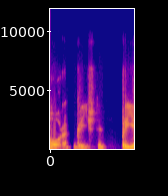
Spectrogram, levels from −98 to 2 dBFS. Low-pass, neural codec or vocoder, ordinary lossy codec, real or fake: 7.2 kHz; none; Opus, 24 kbps; real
